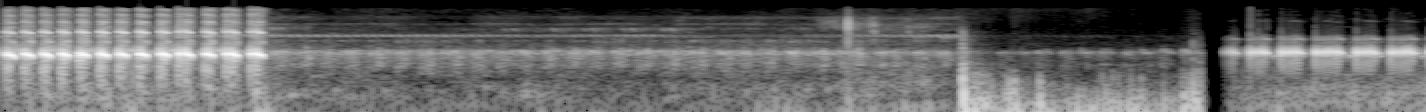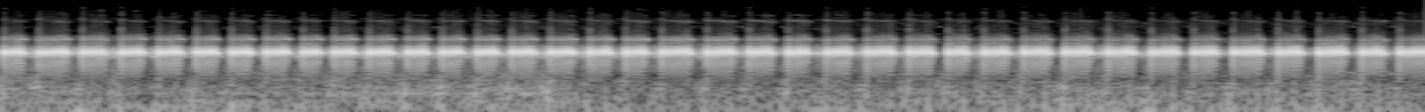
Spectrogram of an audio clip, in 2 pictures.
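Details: Frogs calling in rice fields in Indonesia, praised as melodious singing: a dense pulsed croaking with a brief pause, a clatter of other noise, then a long steady train of rapid pulses repeating about two and a half times per second.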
